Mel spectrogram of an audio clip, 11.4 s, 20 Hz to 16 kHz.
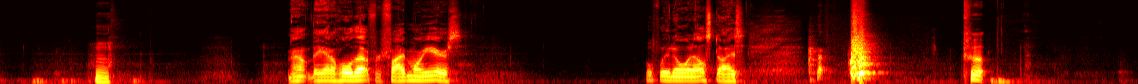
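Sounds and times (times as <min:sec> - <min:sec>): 
speech: 0:01.0 - 0:01.2, 0:02.9 - 0:04.7, 0:06.4 - 0:08.3, 0:09.7 - 0:10.1
brief intake of breath: 0:07.5 - 0:08.1
sneeze: 0:08.1 - 0:08.9.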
